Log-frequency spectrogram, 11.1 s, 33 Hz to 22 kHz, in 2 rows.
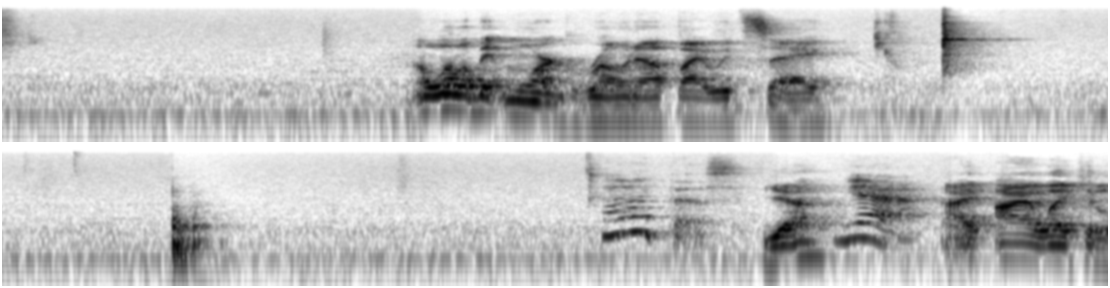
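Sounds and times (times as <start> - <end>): glass bottle clinking: 4.7 - 5.2
bottle knocking on table: 6.4 - 6.8.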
